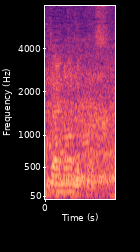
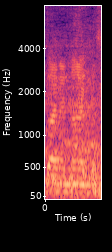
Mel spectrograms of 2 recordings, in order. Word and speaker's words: Deinonychus: Also, they're actually Deinonychus, or Deinonychus, depending on how you pronounce it.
